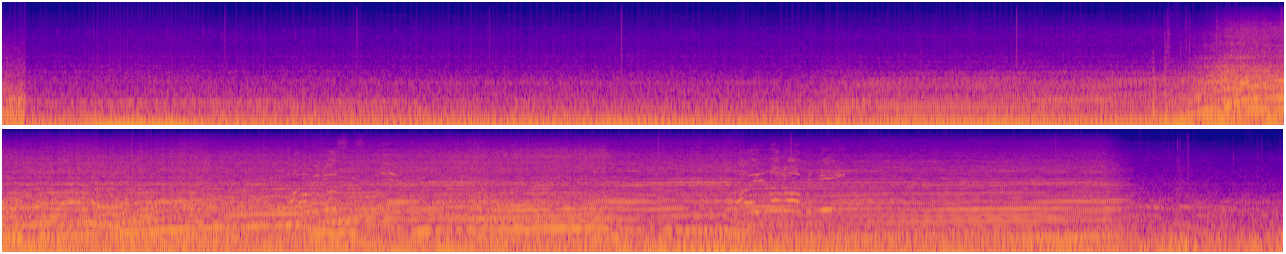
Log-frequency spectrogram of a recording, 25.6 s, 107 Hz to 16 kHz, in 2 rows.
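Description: A ProCharged 5.7 Hemi drag car idles with a deep burble, then launches into a loud, screaming wide-open run with the engine note climbing through the gears for about twelve seconds before lifting off.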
